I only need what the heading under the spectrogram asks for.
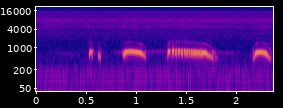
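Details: Kuk 1 song of a tekukur, or spotted dove, used as a lure: a clipped double note, a rounded coo, a long drawn falling coo, then one more coo, loud and clean.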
